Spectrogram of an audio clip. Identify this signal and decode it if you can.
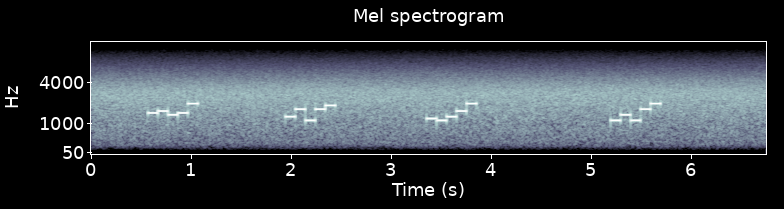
Five-tone selective call (CCIR), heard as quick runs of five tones, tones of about 100 ms, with radio hiss. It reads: 56450 37179 21360 14170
